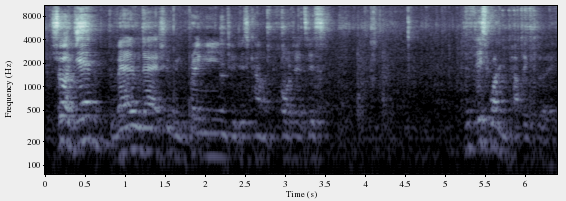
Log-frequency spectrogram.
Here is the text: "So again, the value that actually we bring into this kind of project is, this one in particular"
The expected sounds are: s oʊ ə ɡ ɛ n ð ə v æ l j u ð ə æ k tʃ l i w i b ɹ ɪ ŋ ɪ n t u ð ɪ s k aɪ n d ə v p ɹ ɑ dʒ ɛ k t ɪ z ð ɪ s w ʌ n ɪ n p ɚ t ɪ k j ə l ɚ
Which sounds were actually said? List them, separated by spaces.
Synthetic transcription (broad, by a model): s oʊ ə ɡ ɛ n ð ə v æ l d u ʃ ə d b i i b ɹ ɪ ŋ ɪ n t u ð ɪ s k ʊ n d ə v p ɑ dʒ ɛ t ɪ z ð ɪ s w ʌ n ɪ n p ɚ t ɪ k j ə l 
